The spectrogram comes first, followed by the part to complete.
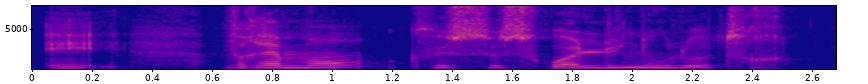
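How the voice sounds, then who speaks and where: A woman's voice: a little high, steady tone, slow pace, warm tone. A woman life coach talking in an enthusiastic, chatty podcast monologue with spiritual wording.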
